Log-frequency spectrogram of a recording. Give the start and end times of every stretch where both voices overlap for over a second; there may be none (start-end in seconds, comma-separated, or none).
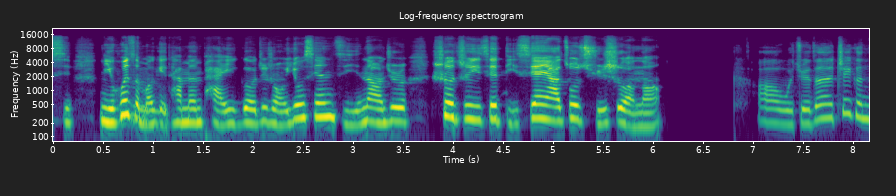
none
